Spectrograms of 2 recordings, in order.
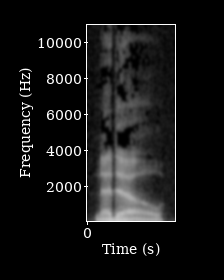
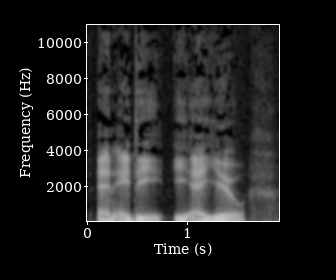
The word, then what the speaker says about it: Nadeau: So, that's a French name. Parlez-vous français, petit peu? Like, none. No, I've got nothing here, except I've got, enough to get annoyed that so few people pronounce Nadeau correctly.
